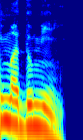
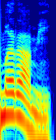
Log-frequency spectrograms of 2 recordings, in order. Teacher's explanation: Sa Filipino nagiging R ang D kapag nasa gitna ng salita. Napapagitnaan ng dalawang patinig.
